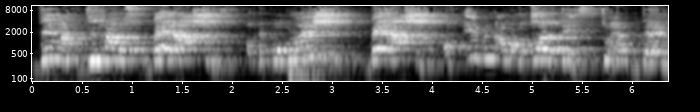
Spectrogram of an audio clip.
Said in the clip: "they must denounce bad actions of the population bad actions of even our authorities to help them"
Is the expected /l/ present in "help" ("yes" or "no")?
yes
